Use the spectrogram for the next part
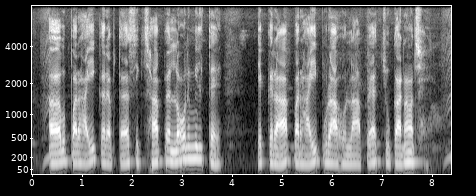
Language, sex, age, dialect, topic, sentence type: Maithili, male, 25-30, Angika, banking, question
